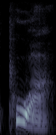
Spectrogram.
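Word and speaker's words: Puah: that that name is Pua PA how is it's p o o ah is how it's pronounced or p w a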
